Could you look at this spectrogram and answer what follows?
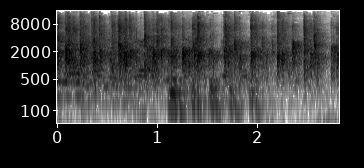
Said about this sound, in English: It's okay to clap. Clapping is cool here. Clapping is very cool here.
